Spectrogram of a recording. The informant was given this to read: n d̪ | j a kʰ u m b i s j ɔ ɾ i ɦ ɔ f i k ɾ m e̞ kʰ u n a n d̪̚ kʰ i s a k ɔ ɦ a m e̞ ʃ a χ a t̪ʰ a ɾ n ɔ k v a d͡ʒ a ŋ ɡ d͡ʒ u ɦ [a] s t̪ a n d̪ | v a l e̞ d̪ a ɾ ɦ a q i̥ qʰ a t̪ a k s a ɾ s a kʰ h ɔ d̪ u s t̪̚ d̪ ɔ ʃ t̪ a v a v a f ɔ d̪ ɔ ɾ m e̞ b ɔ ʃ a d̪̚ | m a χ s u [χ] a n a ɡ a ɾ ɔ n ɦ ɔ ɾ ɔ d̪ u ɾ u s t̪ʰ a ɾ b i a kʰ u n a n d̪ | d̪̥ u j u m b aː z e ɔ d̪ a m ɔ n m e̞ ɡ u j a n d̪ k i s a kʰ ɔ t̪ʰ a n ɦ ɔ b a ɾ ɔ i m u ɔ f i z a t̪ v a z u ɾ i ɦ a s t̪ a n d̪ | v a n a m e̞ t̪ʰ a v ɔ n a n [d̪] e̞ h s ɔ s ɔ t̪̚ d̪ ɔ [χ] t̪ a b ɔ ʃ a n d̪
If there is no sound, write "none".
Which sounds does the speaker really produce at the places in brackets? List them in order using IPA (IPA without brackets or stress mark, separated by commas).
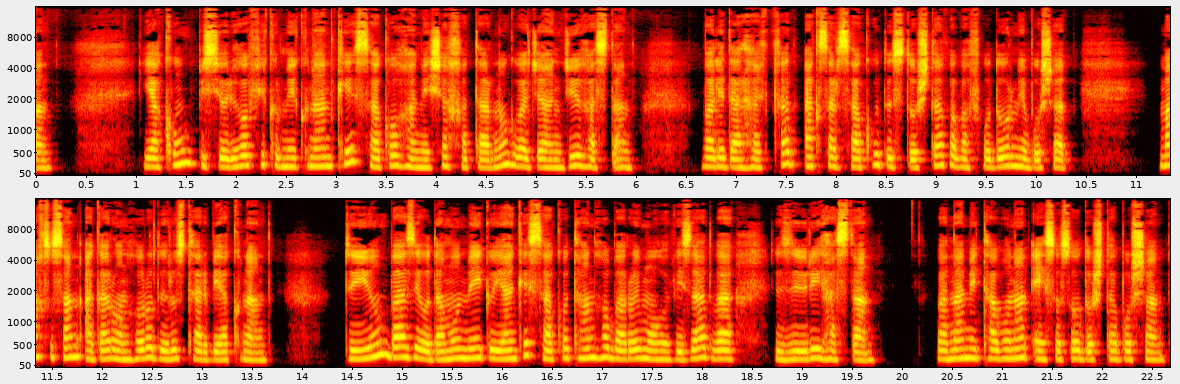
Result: a, s, d̪, ʃ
